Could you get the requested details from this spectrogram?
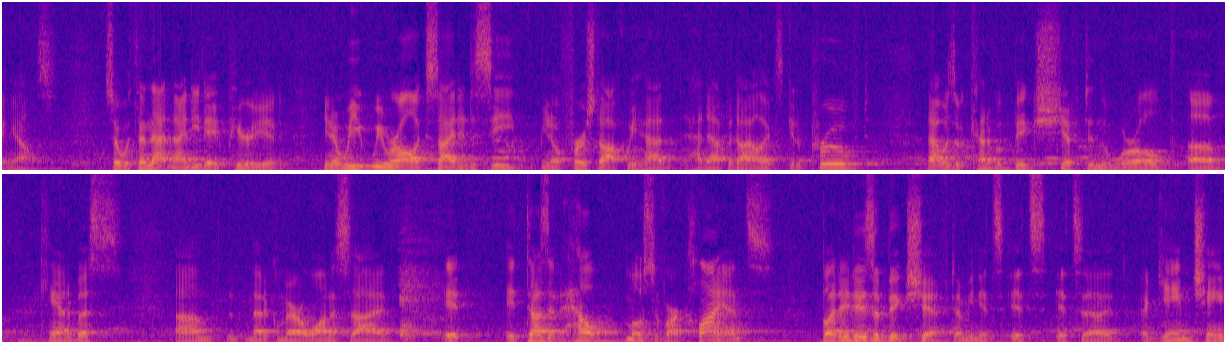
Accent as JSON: {"language": "English", "town": "Moab", "region": "Utah", "country": "United States", "moved": "yes", "lives_now": "Seattle, United States", "said": "I'm originally from Moab, Utah, but currently out of Seattle."}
